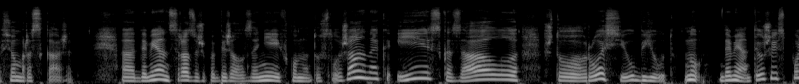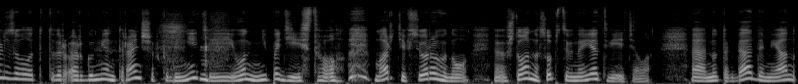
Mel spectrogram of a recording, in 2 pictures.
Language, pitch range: Russian, 165-220 Hz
